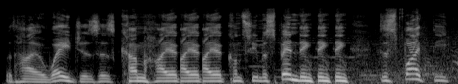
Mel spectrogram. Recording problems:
crowd noise; faint; throughout; 25 dB below the speech
train or aircraft noise; faint; throughout; 25 dB below the speech
audio stuttering; at 1.5 s and at 3 s

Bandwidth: 14.5 kHz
